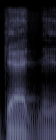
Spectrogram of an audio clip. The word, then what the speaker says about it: Gagne: Her name's Jacqueline Gage. – Okay. – Or Jacqueline Gagne is actually how it's pronounced. It's okay. – G-A-G-N-E.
